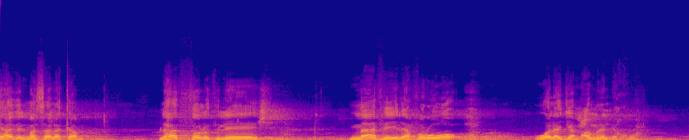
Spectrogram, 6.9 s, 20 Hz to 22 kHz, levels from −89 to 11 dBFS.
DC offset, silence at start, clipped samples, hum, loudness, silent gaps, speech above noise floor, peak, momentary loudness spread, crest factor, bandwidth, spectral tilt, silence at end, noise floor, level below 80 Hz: under 0.1%; 0 s; under 0.1%; none; -13 LUFS; none; 22 dB; 0 dBFS; 20 LU; 12 dB; 9.4 kHz; -7 dB/octave; 0.15 s; -34 dBFS; -40 dBFS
